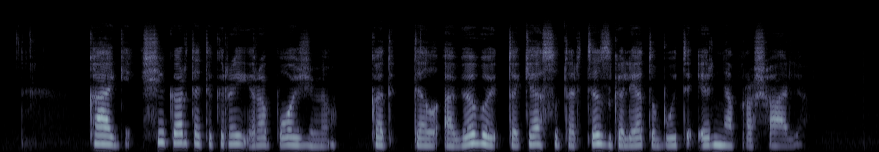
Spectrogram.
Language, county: Lithuanian, Kaunas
